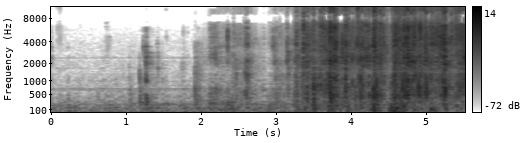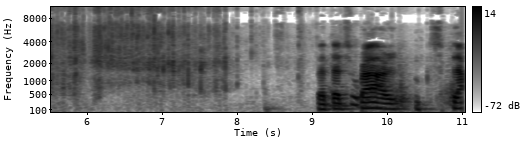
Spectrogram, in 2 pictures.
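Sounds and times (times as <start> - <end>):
snack wrapper crinkling: 2.2 - 9.2.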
